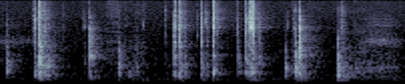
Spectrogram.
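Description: Rubber bands and a metal hook clicking and snapping against a plastic rainbow loom as the bands are worked off the pegs, a handful of irregular sharp clicks.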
